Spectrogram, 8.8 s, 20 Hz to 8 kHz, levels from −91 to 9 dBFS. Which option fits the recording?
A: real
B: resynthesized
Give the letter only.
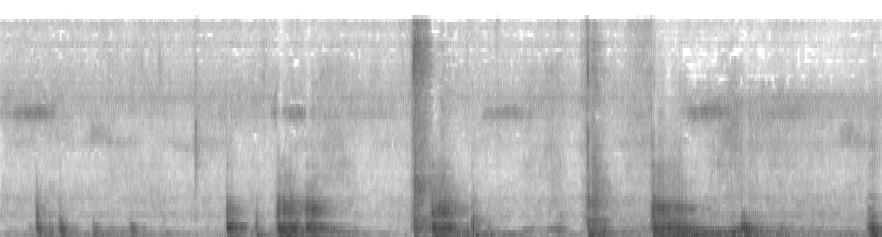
B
